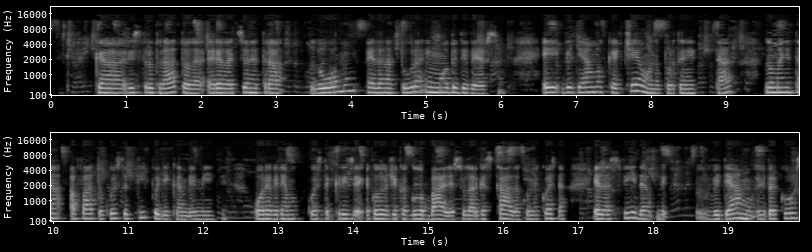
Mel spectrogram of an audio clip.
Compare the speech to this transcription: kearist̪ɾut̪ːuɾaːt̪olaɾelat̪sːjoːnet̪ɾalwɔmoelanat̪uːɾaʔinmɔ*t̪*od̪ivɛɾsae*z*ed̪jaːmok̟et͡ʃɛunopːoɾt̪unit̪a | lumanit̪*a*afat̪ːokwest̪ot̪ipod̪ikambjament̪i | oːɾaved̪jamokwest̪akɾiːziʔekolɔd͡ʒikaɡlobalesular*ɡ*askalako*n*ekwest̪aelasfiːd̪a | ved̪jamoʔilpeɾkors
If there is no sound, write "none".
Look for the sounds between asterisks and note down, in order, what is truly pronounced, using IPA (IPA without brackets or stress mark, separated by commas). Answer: d̪, v, a, ɡ, m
